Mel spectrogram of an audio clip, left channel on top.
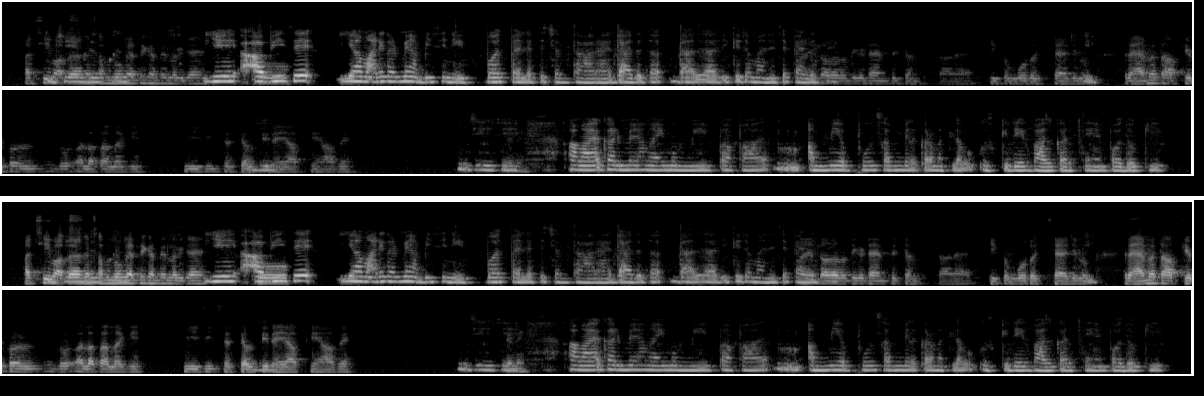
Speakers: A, on the right; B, on the left.
A: اچھی بات
B: جی
A: ہے اگر
B: بالکل
A: سب لوگ ایسے کرنے لگ جائیں
B: یہ
A: تو
B: ابھی سے یہ ہمارے گھر میں ابھی سے نہیں بہت پہلے سے چلتا آ رہا ہے دادا دادا دادی کے زمانے سے پہلے
A: ا دادا
B: سے
A: داد کے ٹائم سے چل ٹھیک ہے بہت اچھا ہے چلو
B: جی
A: رحمت اپ کے اوپر اللہ تعالی کی چلتی
B: جی
A: رہی آپ کے یہاں پہ
B: جی جی
A: کہ نہیں
B: ہمارے گھر میں ہماری ممی پاپا امی ابو سب مل کر مطلب اس کی دیکھ بھال کرتے ہیں پودوں کی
